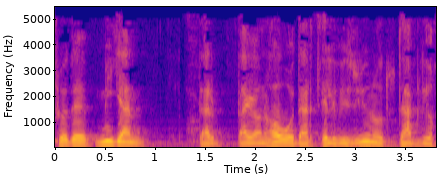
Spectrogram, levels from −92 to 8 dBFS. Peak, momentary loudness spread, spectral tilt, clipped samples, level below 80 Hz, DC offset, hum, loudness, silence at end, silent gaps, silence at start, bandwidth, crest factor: 0 dBFS; 10 LU; -11 dB/octave; under 0.1%; -42 dBFS; under 0.1%; none; -14 LUFS; 0 s; none; 0 s; 5.4 kHz; 14 dB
